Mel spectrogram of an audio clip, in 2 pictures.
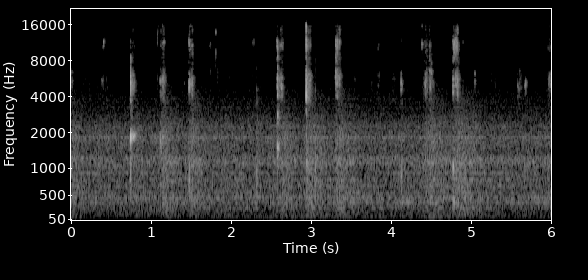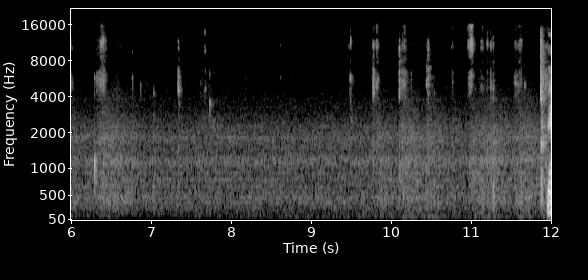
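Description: Tarot deck being shuffled in the hand: faint, irregular clicks and flicks of cards, a few a second.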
